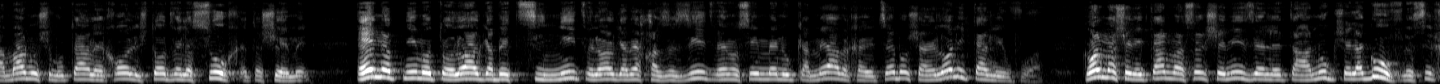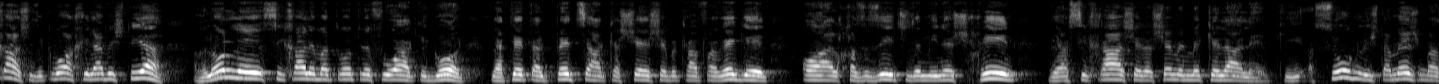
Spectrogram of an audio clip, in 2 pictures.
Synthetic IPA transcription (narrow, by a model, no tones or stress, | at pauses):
amaʁnuʃemut̪aʁle̞ːχo̞lːiʃto̞t̪ve̞lasuχe̞t̪aʃeme̞l | enːo̞tnimo̞to̞lo̞alɡabe̞jt͡sinit̪ve̞lo̞alɡabe̞jχazezitveeno̞simːenukame̞ave̞χajet͡sebo̞ʃeaʁelo̞nit̪anliʁfua | ko̞lmaʃe̞nit̪anmaːseʁʃe̞nizeletaːnuɡʃe̞laɡuflesiχaʃezekmo̞aχilabiʃtia | avalːo̞lesiχale̞matʁo̞t̪ʁe̞fuakeɡo̞n | lat̪e̞t̪alpe̞t͡sakaʃe̞ʃebekafaʁe̞ɡe̞l | oalχazazit̪ʃezemineʃχin | veasiχaʃe̞laʃeme̞nme̞kelaleemkʰiasuʁleiʃtame̞ʃba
